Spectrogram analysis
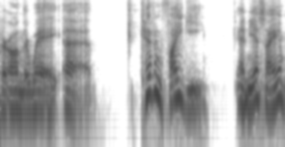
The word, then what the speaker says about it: Feige: other things that are on their way Kevin Feige and yes I am pronouncing it right because I called Marvel and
